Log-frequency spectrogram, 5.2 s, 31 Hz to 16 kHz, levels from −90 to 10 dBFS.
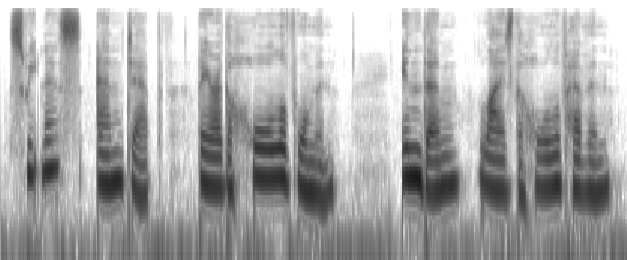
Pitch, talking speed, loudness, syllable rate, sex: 195 Hz, 185 wpm, -17 LUFS, 5.5 syllables/s, female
